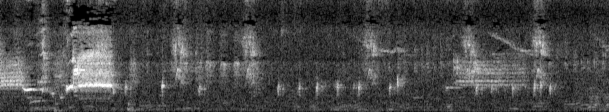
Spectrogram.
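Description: Songbirds singing in a thicket: a loud rapid song phrase about a second in and a softer one near the end, with scattered short high chirps between.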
